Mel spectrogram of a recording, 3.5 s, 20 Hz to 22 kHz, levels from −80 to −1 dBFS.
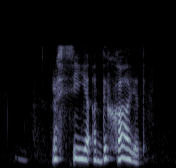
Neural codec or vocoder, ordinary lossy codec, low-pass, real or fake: none; none; 7.2 kHz; real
